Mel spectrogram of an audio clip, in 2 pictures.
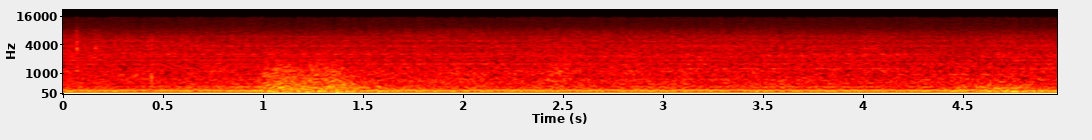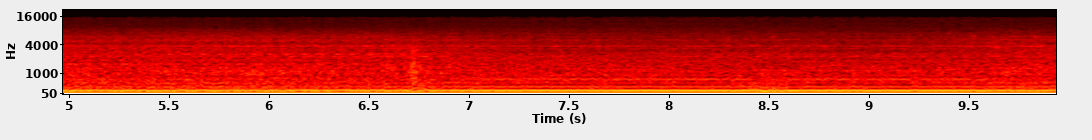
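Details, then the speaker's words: RV7 idling while taxiing onto the runway before a high-speed taxi test. An uneven, loping idle comes with a couple of soft pops over heavy prop and wind noise. It is a slightly rough idle with a tiny backfire, which is soon under control. "Idle sounds a little weird here. Tiny backfire. Alright, that's not too bad."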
